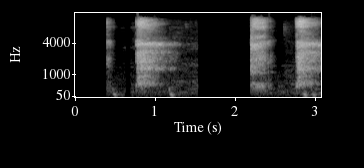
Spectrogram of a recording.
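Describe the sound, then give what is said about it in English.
Full diaphragm breaths drawn in and pushed out through the mouth: two quick in-and-out cycles of loud, airy rushes separated by a brief pause, with no talking. “It's in through the mouth, out through the mouth. So a full diaphragm breath that's, you know, stomach first will obviously expand, and then your chest will expand after.”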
